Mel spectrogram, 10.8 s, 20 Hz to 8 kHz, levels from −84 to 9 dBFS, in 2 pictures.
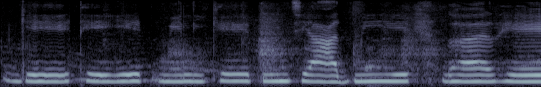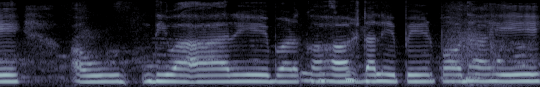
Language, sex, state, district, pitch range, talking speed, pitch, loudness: Hindi, female, Chhattisgarh, Kabirdham, 220-230 Hz, 105 wpm, 225 Hz, -26 LUFS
